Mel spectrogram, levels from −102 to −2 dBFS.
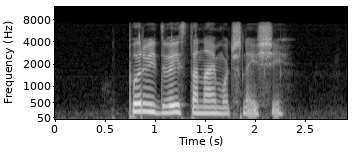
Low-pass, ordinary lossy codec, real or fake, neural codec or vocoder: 7.2 kHz; none; real; none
